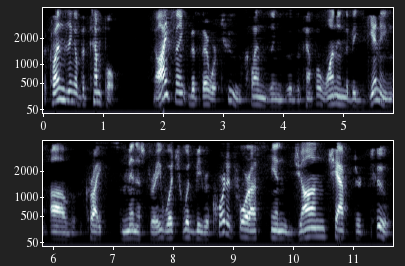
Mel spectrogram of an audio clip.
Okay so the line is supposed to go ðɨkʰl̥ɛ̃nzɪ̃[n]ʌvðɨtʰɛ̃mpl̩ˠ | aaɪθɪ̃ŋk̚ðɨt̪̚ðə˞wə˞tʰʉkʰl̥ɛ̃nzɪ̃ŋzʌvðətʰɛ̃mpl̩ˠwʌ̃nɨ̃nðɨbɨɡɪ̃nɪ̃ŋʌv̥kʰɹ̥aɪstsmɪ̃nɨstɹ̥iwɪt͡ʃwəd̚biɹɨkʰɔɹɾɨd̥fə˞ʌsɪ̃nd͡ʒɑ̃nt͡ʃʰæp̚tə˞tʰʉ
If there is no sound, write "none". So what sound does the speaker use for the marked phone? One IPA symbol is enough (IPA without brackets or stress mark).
ŋ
